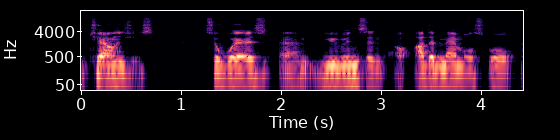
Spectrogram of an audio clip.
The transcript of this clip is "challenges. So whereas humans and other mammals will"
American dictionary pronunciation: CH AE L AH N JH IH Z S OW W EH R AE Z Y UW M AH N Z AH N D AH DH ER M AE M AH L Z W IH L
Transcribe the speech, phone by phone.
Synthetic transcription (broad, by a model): CH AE L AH N JH IH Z S OW W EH R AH Z Y UW M AH N Z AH N AH DH ER M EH M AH L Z W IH L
